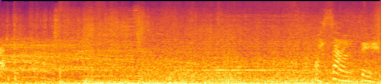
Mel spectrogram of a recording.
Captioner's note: screaming; epic music playing; powerful whoosh-crackle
